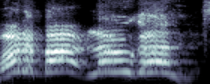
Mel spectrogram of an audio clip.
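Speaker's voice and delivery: high, loud screaming fanboy voice.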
